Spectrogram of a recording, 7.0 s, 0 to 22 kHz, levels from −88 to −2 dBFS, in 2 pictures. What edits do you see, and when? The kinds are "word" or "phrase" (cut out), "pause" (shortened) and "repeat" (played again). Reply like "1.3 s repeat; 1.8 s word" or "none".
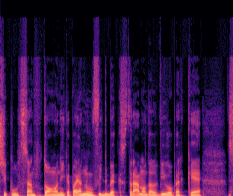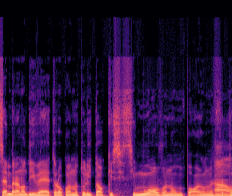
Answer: none

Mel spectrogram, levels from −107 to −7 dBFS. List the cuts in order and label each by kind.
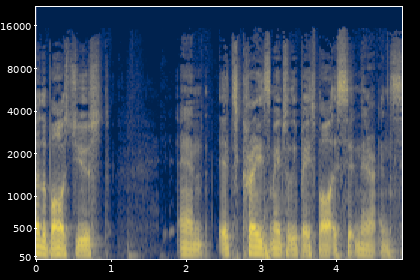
2.3 s pause; 3.1 s word

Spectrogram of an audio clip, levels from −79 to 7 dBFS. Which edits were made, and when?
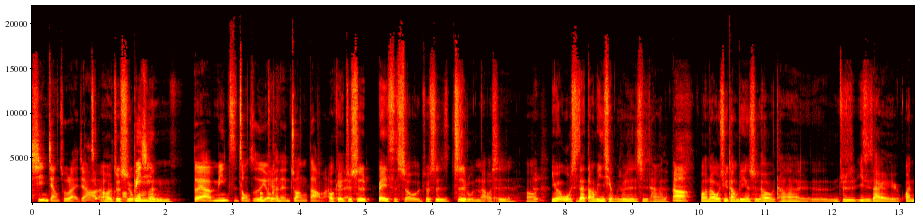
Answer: none

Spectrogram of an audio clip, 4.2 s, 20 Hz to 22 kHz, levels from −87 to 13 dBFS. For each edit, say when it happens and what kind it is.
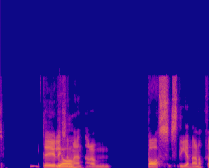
none

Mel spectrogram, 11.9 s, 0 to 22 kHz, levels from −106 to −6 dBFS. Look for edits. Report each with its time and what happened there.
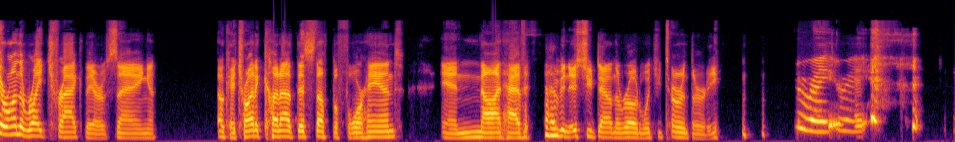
none

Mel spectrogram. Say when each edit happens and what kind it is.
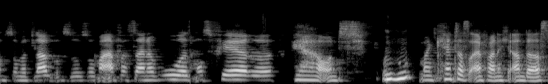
0.9 s word; 1.9 s word; 2.8 s pause; 3.7 s pause

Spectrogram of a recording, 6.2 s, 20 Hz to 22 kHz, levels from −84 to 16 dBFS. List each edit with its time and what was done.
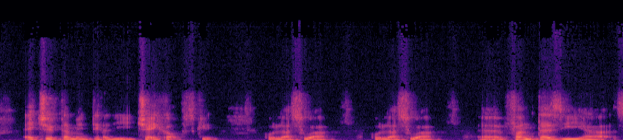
1.0 s word; 3.6 s repeat

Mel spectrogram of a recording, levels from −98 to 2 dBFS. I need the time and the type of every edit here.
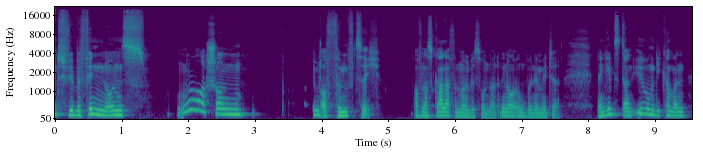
4.0 s word; 6.7 s word

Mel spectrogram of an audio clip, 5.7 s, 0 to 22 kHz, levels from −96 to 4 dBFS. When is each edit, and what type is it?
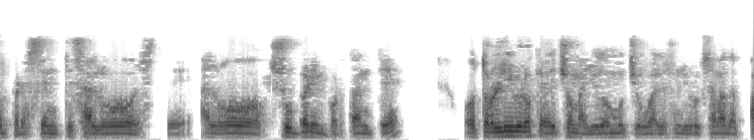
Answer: none

